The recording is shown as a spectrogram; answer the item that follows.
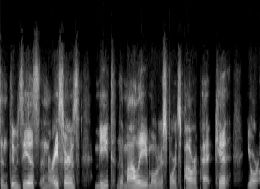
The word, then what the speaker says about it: Mahle: And for all our podcast listeners, Mali is spelled Mahle. That's right. Well, we want to feature Molly Motorsports co-pilot segment this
